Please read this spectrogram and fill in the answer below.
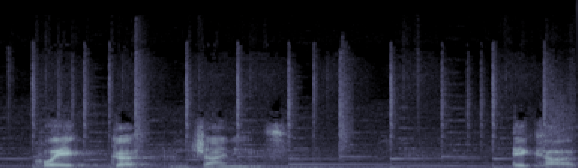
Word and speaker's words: Eka: Bodhidharma had a pupil by the name of Eka, Huike in Chinese. Eka is Japanese pronunciation, like Zen is the Japanese pronunciation of the Chinese Chan.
